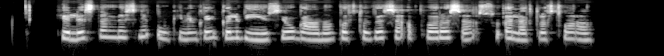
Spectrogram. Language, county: Lithuanian, Vilnius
